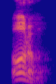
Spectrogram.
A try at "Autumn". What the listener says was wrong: Why are you putting so much? Why are you putting so much emphasis on the O?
